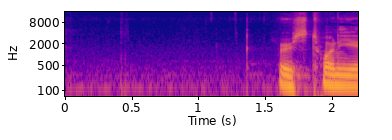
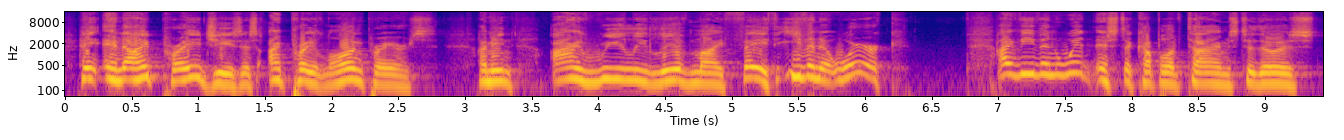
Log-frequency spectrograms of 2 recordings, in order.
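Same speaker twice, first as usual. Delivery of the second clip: boastful disciple; 2 semitones higher, 4 dB louder than usual. Pretend. Disciple bragging to Jesus about his faith, loud and cocky. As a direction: puff yourself up like a show-off believer. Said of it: "Jesus said as they walked along".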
